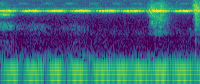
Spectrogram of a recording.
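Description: Near silence: faint room tone with a low hum under a faint, steady, high-pitched cricket trill.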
